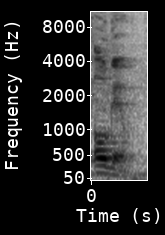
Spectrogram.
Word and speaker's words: Ulgu: I think it's Ulgu. – Oh, Ulgu. – Ulgu, I believe. – U-L-G-U, yeah.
